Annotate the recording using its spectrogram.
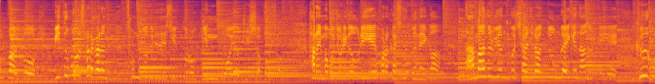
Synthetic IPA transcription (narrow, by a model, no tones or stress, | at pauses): mpʰoɦaɡo | midɯmɯɾosʰaɾaɡanɯn | sʰʌŋdodɯɾidwe̞ɭs͈uit̚t͈oɾoɡinɡoɦajʌkiɭɕ͈uʌp̚s͈ʌsʌ | hanaɲimɦabod͡ʑiuɾiɡauɾieɡeɦʌɾakʰaɕʰinɯnɯnɦe̞ɡa | namanɯɭɥiɦanɯnɡʌɕʰiaɲiɾat͈uŋɡae̞ɡe̞nanoɭt͈e̞e̞ | kɯɡo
